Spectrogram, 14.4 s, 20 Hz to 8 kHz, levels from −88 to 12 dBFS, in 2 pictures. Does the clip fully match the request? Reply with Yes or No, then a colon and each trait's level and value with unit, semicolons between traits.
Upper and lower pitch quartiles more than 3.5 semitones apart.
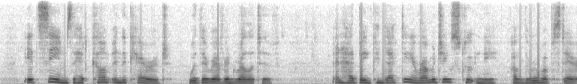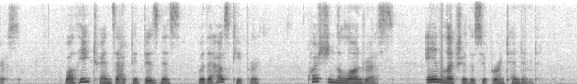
Yes: average, 4.5 semitones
